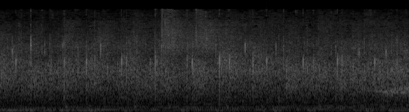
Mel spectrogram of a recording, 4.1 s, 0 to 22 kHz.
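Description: Crowd applauding at a women's 10m air pistol SH1 para shooting event at the WSPS World Championships in Lima, a faint, steady patter of clapping from a distance, with soft murmuring underneath.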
